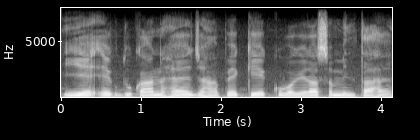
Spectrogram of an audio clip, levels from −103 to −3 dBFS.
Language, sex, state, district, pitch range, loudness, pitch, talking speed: Hindi, male, Jharkhand, Deoghar, 135-140 Hz, -14 LUFS, 135 Hz, 160 wpm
